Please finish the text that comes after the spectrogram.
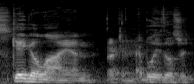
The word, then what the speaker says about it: Gigalion: is supposed to be it's supposed to be gigalian but we were talking with one of the designers at gen con and he actually said that he liked the pronunciation of gagalian as well so it's interesting because some of the cards like that one literally says giga yeah so it's it's specific it's specifically supposed to be gigalion okay i believe those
